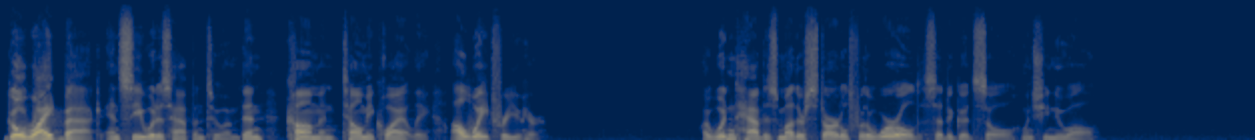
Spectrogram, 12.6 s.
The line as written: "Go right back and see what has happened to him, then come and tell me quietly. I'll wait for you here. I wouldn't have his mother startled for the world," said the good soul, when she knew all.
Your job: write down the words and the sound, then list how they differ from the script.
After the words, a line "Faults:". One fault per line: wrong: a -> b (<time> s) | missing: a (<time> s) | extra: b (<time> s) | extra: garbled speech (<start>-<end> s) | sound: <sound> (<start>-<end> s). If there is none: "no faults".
"Go right back and see what has happened to him, then come and tell me quietly. I'll wait for you here. I wouldn't have his mother startled for the world," said the good soul, when she knew all.
Faults:
no faults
